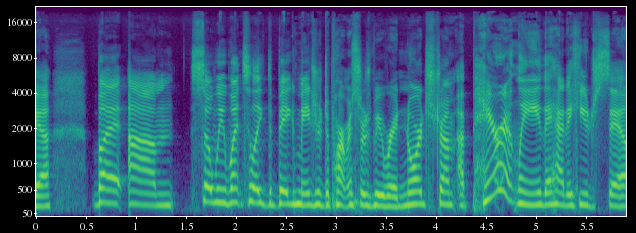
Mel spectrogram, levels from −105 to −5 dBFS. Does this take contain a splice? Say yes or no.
no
